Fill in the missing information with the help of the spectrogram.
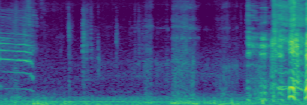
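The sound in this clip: Low, steady purring from a cat runs throughout, faint and continuous after a brief meow-like cry at the start, while voices and louder clatter come in near the end.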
